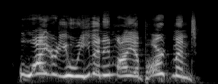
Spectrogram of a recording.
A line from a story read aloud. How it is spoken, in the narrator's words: screamed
